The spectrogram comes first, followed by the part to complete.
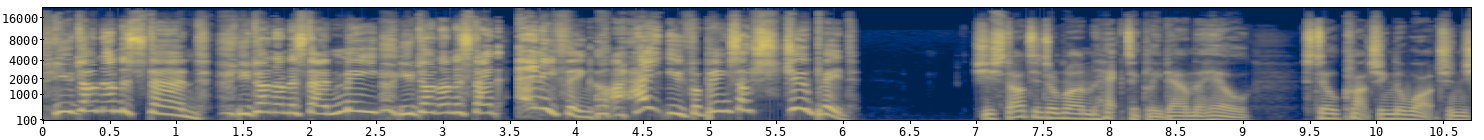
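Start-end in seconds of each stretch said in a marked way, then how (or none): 0.1-6.1 high-pitched, furious tirade building on repeats; angry shouting. A narrator's reading. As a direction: scream it out like an enraged child.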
